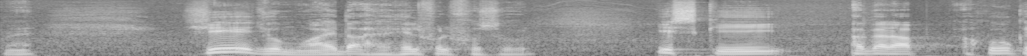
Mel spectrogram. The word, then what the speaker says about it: حلف الفضول: ہے۔ بہت شکریہ جی، یہ حلف الفضول کہتے ہیں، حلف الفضول کہتے ہیں، تلفظ آپ درست کر لیں۔ بسم اللہ الرحمن الرحیم۔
